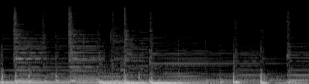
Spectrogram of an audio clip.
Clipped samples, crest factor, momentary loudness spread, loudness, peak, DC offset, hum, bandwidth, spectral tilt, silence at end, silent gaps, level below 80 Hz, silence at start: under 0.1%; 12 dB; 8 LU; -29 LUFS; -14 dBFS; under 0.1%; none; 13 kHz; -7.5 dB/octave; 0 s; none; -28 dBFS; 0 s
